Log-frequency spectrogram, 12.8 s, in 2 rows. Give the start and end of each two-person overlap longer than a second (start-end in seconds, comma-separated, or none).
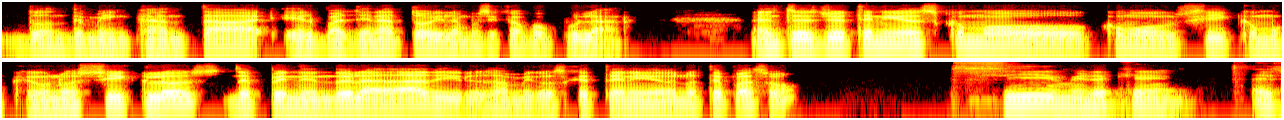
none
